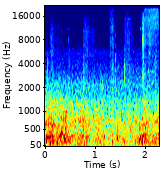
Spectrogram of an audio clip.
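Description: Thunder rumbles low and sustained through a storm in the video game Escape The Backrooms, with rain hiss over it and no voices.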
